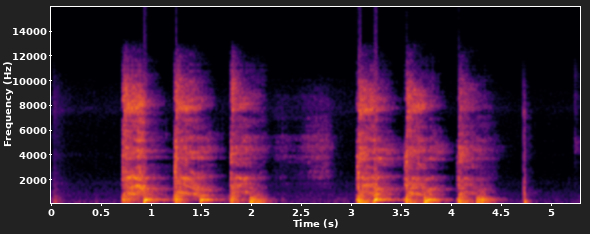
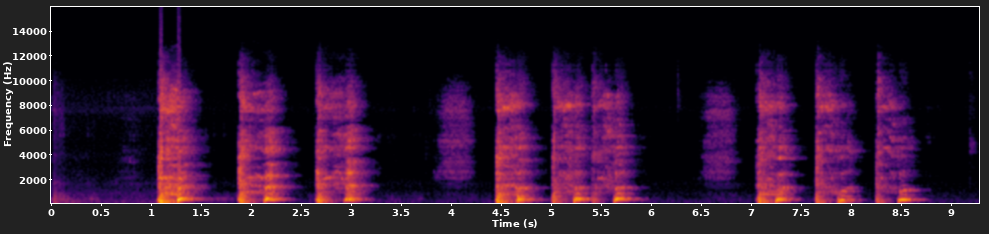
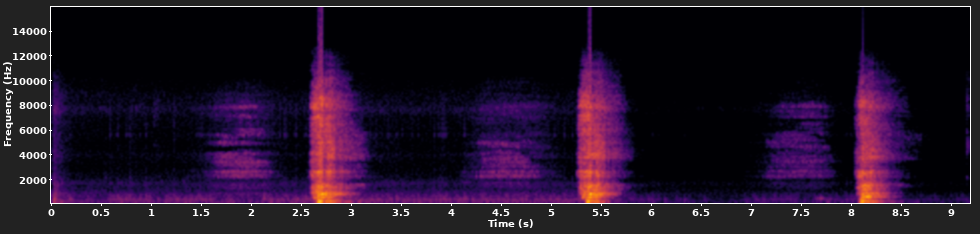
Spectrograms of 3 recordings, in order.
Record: {"cough_length": "5.3 s", "cough_amplitude": 26028, "cough_signal_mean_std_ratio": 0.5, "three_cough_length": "9.3 s", "three_cough_amplitude": 26028, "three_cough_signal_mean_std_ratio": 0.39, "exhalation_length": "9.2 s", "exhalation_amplitude": 26028, "exhalation_signal_mean_std_ratio": 0.22, "survey_phase": "beta (2021-08-13 to 2022-03-07)", "age": "45-64", "gender": "Male", "wearing_mask": "No", "symptom_none": true, "smoker_status": "Ex-smoker", "respiratory_condition_asthma": false, "respiratory_condition_other": false, "recruitment_source": "REACT", "submission_delay": "3 days", "covid_test_result": "Negative", "covid_test_method": "RT-qPCR", "influenza_a_test_result": "Negative", "influenza_b_test_result": "Negative"}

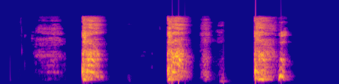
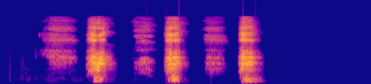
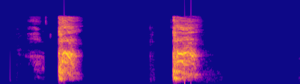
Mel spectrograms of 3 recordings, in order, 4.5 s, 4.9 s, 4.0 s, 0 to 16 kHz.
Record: {"three_cough_length": "4.5 s", "three_cough_amplitude": 30296, "three_cough_signal_mean_std_ratio": 0.35, "exhalation_length": "4.9 s", "exhalation_amplitude": 30645, "exhalation_signal_mean_std_ratio": 0.34, "cough_length": "4.0 s", "cough_amplitude": 30666, "cough_signal_mean_std_ratio": 0.31, "survey_phase": "beta (2021-08-13 to 2022-03-07)", "age": "45-64", "gender": "Male", "wearing_mask": "No", "symptom_none": true, "smoker_status": "Ex-smoker", "respiratory_condition_asthma": false, "respiratory_condition_other": false, "recruitment_source": "REACT", "submission_delay": "2 days", "covid_test_result": "Negative", "covid_test_method": "RT-qPCR"}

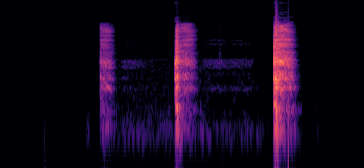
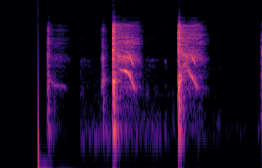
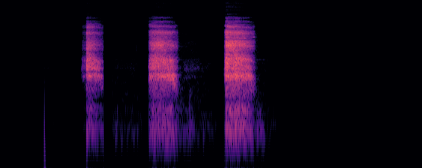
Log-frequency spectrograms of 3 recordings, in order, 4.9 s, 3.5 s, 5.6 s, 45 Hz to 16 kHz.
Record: {"three_cough_length": "4.9 s", "three_cough_amplitude": 30818, "three_cough_signal_mean_std_ratio": 0.22, "cough_length": "3.5 s", "cough_amplitude": 31242, "cough_signal_mean_std_ratio": 0.29, "exhalation_length": "5.6 s", "exhalation_amplitude": 16768, "exhalation_signal_mean_std_ratio": 0.3, "survey_phase": "beta (2021-08-13 to 2022-03-07)", "age": "45-64", "gender": "Female", "wearing_mask": "No", "symptom_fatigue": true, "symptom_onset": "12 days", "smoker_status": "Never smoked", "respiratory_condition_asthma": false, "respiratory_condition_other": false, "recruitment_source": "REACT", "submission_delay": "4 days", "covid_test_result": "Negative", "covid_test_method": "RT-qPCR"}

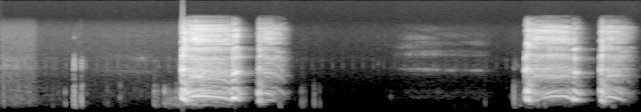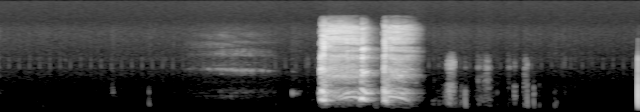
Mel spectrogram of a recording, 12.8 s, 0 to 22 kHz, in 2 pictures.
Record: {"three_cough_length": "12.8 s", "three_cough_amplitude": 25560, "three_cough_signal_mean_std_ratio": 0.26, "survey_phase": "alpha (2021-03-01 to 2021-08-12)", "age": "45-64", "gender": "Female", "wearing_mask": "No", "symptom_cough_any": true, "symptom_fatigue": true, "symptom_headache": true, "symptom_onset": "4 days", "smoker_status": "Ex-smoker", "respiratory_condition_asthma": false, "respiratory_condition_other": false, "recruitment_source": "Test and Trace", "submission_delay": "2 days", "covid_test_result": "Positive", "covid_test_method": "RT-qPCR", "covid_ct_value": 23.2, "covid_ct_gene": "ORF1ab gene"}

